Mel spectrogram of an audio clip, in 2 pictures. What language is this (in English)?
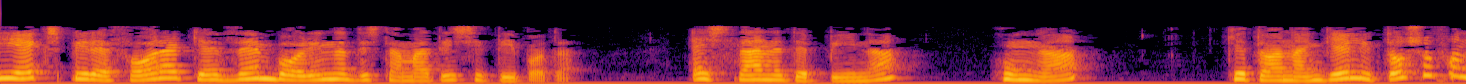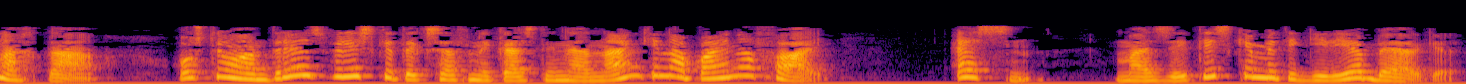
Greek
